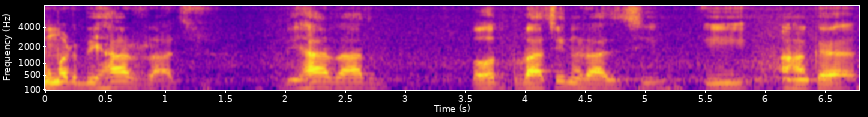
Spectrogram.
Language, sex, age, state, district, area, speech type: Maithili, male, 60+, Bihar, Madhubani, rural, spontaneous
